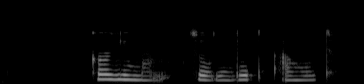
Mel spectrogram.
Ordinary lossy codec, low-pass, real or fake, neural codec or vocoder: none; 10.8 kHz; fake; codec, 24 kHz, 0.9 kbps, WavTokenizer, small release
